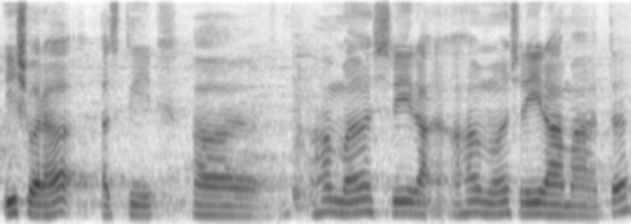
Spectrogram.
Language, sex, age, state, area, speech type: Sanskrit, male, 18-30, Chhattisgarh, urban, spontaneous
